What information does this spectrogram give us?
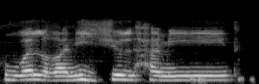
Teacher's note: And ya mushaddad, kindly pronounce it with more stress or emphasize on ya mushaddad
